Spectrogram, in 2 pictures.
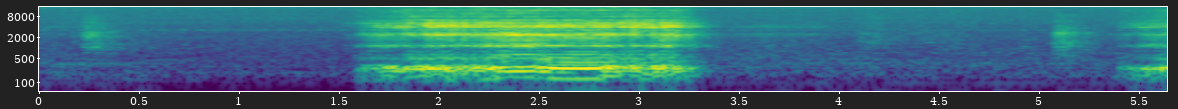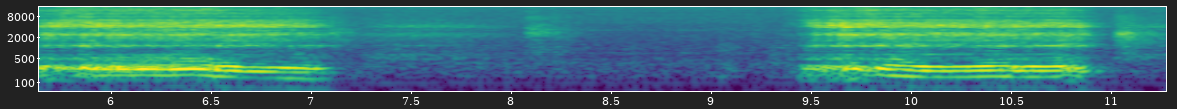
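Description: Loud rattling snores on each in-breath, about three in eleven seconds, with quiet out-breaths between; steady snoring.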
